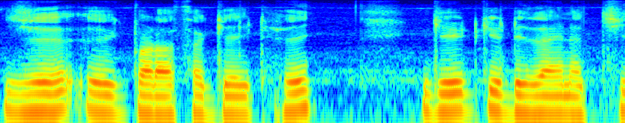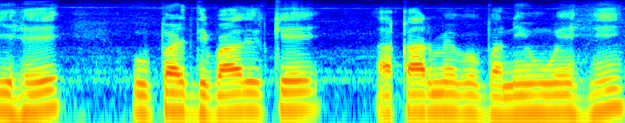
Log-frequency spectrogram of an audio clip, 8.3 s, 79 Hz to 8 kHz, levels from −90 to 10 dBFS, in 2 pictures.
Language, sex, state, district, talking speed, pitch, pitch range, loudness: Hindi, male, Uttar Pradesh, Jalaun, 145 wpm, 120 Hz, 115-125 Hz, -16 LUFS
